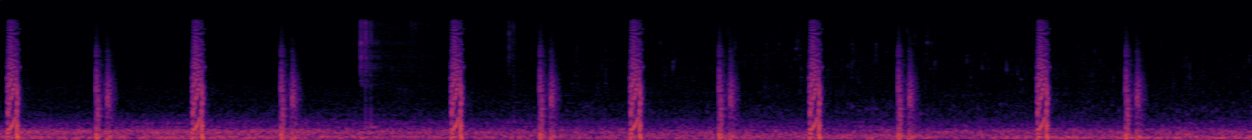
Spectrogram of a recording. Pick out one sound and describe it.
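Game footsteps tap in a quick, steady rhythm.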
